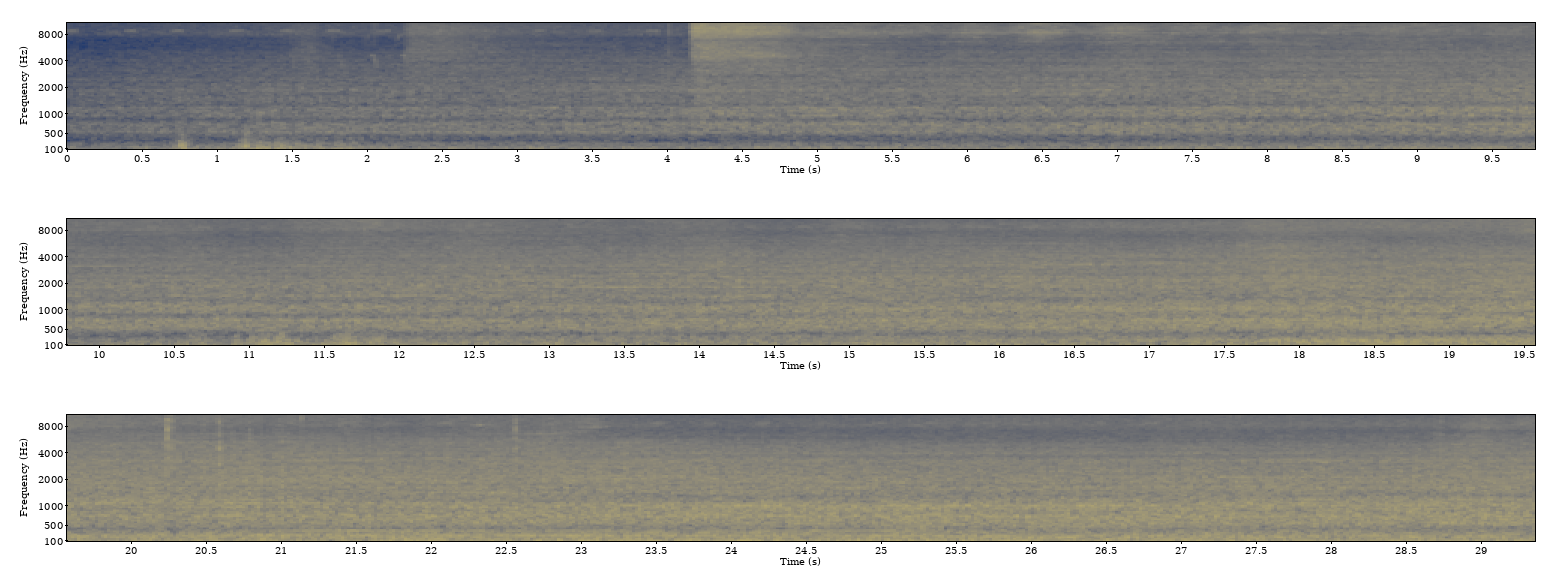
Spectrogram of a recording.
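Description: Loram rail grinder train rolling past, a steady mechanical din of wheels on rail and running machinery that grows louder as the grinding cars come by.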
